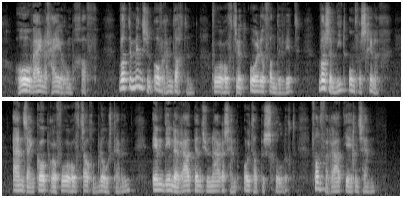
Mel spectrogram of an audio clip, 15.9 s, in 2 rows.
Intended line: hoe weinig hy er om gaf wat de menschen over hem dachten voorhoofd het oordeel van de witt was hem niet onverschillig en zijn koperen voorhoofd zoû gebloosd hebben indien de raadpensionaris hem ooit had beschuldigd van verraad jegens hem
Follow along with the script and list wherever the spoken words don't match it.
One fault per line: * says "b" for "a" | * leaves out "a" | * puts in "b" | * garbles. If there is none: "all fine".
all fine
